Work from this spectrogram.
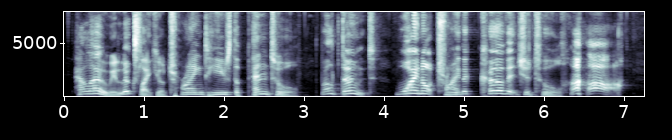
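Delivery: really over-the-top English accent, high and swooping. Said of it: "a really overly English accent".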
